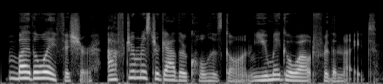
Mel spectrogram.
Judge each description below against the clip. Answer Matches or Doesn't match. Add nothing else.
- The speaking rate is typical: Doesn't match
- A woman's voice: Matches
